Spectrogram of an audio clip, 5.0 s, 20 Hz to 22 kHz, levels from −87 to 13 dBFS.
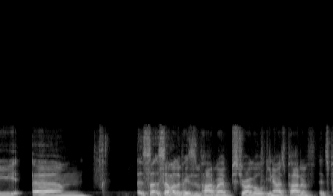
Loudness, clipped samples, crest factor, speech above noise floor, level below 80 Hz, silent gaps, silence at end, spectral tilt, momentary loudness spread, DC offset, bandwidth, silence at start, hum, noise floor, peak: -22 LUFS; under 0.1%; 16 dB; 29 dB; -70 dBFS; none; 0.05 s; -6.5 dB/octave; 11 LU; under 0.1%; 8.2 kHz; 0 s; none; -51 dBFS; -6 dBFS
